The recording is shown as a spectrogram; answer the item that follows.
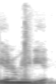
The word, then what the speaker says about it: intermediate: If I'm putting stress on it, yes, I'm going to pronounce that T. If I'm speaking normally, I'm going to say intermediate.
